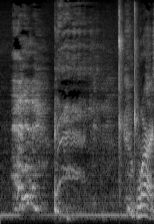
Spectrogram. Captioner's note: laughs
